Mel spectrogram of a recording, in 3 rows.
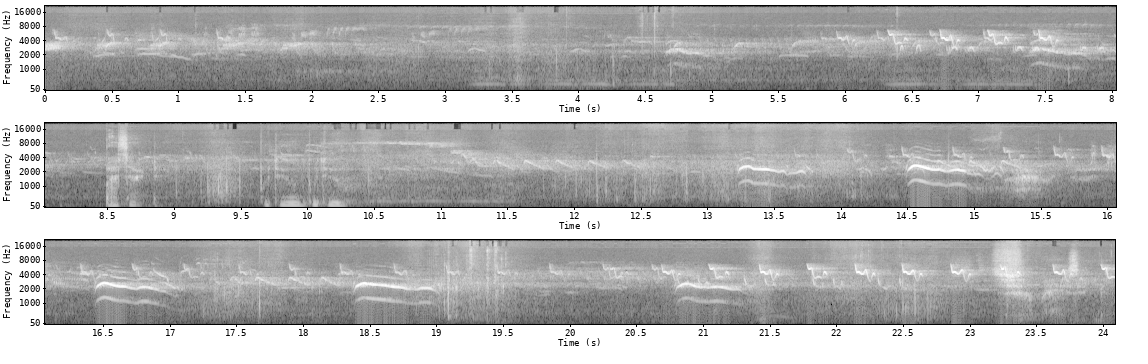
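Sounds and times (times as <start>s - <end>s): songbirds chirping: 0.0s - 24.0s.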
